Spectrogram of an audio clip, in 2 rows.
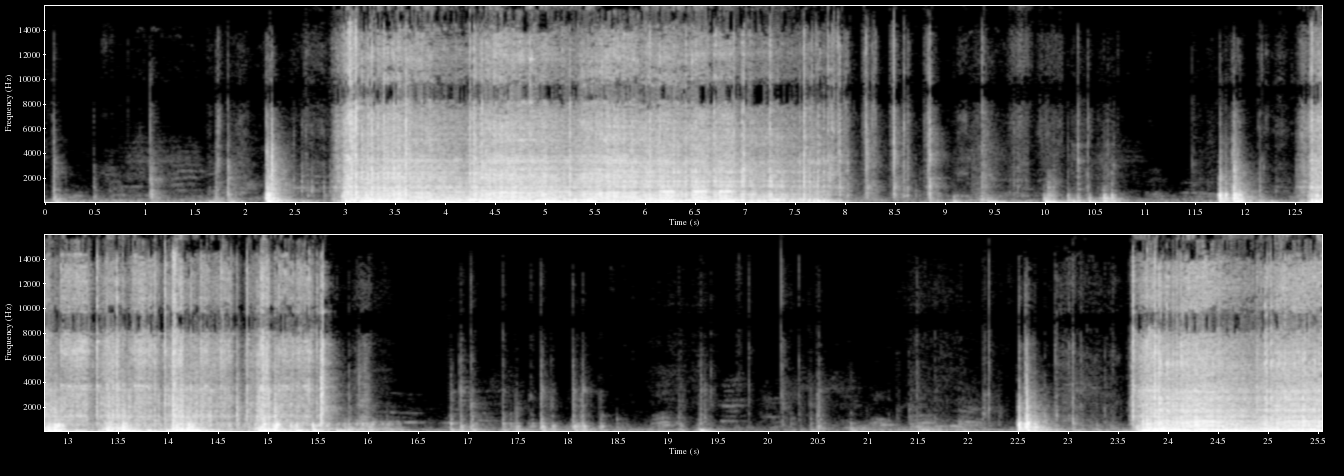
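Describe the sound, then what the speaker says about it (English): A Ryobi SS30 string trimmer engine runs on choke, surging in loud bursts separated by quiet gaps, revving up and dying back several times. "it seems like it wants to run when it's in choke, so I might put it in choke and just see if it'll run, and it's definitely surging"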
